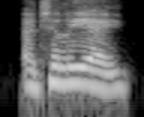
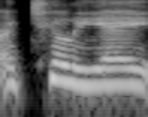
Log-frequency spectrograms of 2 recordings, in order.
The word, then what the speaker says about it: atelier: That you emphasize the syllables instead of like atelier. You don't in the word atelier, you don't take the time on it. You have to say it fast.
